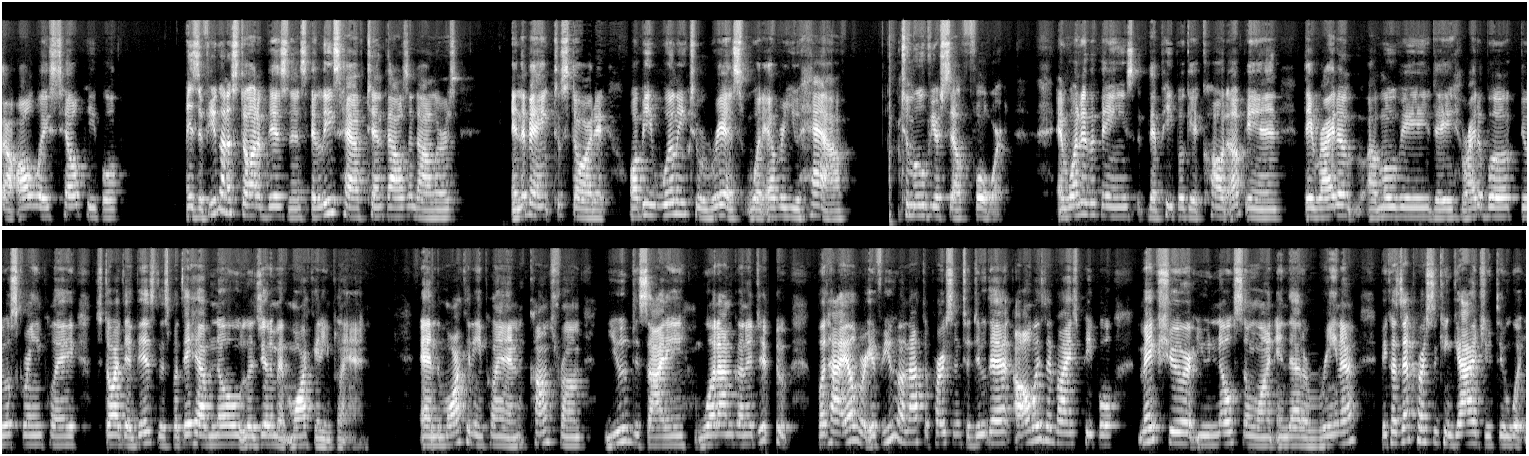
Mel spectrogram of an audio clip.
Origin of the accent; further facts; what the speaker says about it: Louisiana, United States; I'm originally from Louisiana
